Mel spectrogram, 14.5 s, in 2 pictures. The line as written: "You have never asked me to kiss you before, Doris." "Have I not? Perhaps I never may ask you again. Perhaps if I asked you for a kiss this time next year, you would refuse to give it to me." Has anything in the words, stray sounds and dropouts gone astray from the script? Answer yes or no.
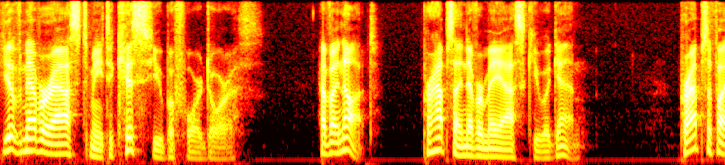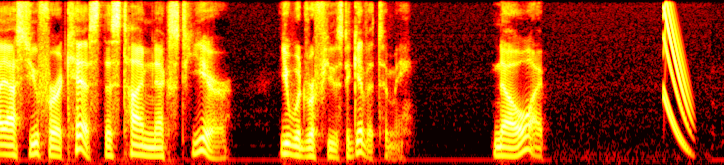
yes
